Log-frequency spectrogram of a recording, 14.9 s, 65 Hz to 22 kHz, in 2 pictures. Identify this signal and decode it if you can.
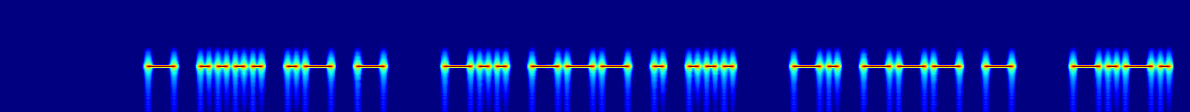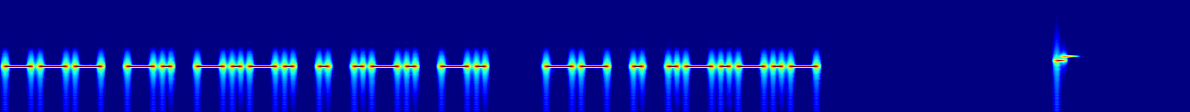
Morse code, heard as a keyed tone, about 22 wpm, 700 Hz. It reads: THAT DOES NOT CONCERN ME.
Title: Sentences from Top 1000 Words 22wpm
